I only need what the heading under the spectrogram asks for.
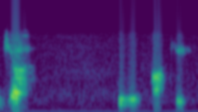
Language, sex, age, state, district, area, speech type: Kashmiri, male, 30-45, Jammu and Kashmir, Srinagar, urban, conversation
